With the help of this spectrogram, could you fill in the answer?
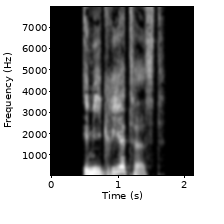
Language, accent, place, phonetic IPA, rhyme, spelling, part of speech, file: German, Germany, Berlin, [ɪmiˈɡʁiːɐ̯təst], -iːɐ̯təst, immigriertest, verb, De-immigriertest.ogg
- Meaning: inflection of immigrieren: 1. second-person singular preterite 2. second-person singular subjunctive II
